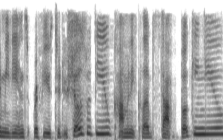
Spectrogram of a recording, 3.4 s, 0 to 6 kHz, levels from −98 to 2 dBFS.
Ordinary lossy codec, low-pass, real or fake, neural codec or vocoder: AAC, 32 kbps; 5.4 kHz; real; none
